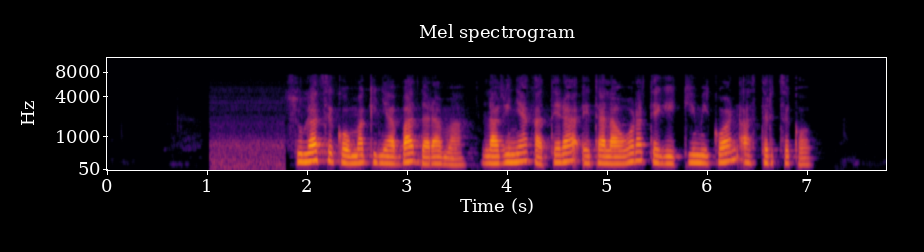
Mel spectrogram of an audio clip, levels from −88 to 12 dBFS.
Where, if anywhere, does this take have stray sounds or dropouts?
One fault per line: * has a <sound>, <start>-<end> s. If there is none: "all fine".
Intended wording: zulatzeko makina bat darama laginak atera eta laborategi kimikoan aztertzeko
all fine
